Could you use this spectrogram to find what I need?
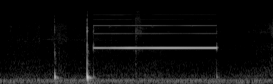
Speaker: here is an example of the instructions you could expect to hear from an AED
